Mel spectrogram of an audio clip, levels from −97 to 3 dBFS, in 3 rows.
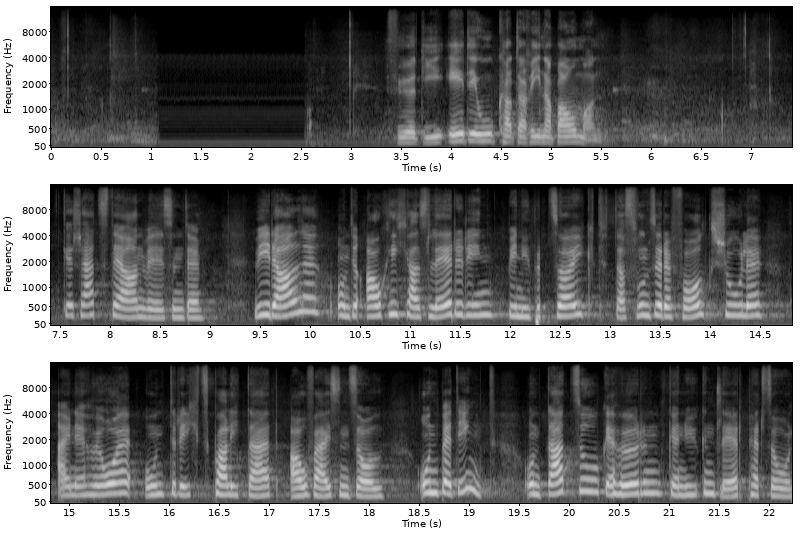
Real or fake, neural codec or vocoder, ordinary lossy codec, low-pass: fake; autoencoder, 48 kHz, 128 numbers a frame, DAC-VAE, trained on Japanese speech; none; 14.4 kHz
